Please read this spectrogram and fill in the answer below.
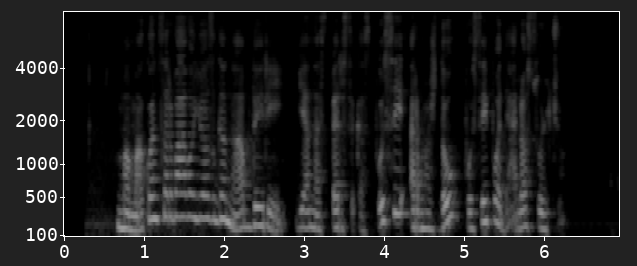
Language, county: Lithuanian, Kaunas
